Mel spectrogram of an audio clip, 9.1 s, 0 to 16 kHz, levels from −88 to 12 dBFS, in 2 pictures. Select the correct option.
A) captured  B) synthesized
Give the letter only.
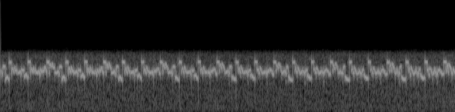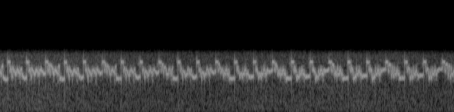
B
